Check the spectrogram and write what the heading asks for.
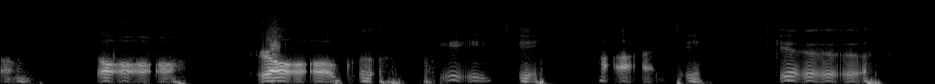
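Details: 70-year-old female with adductor spasmodic dysphonia and voice tremor, recorded before surgical treatment.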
